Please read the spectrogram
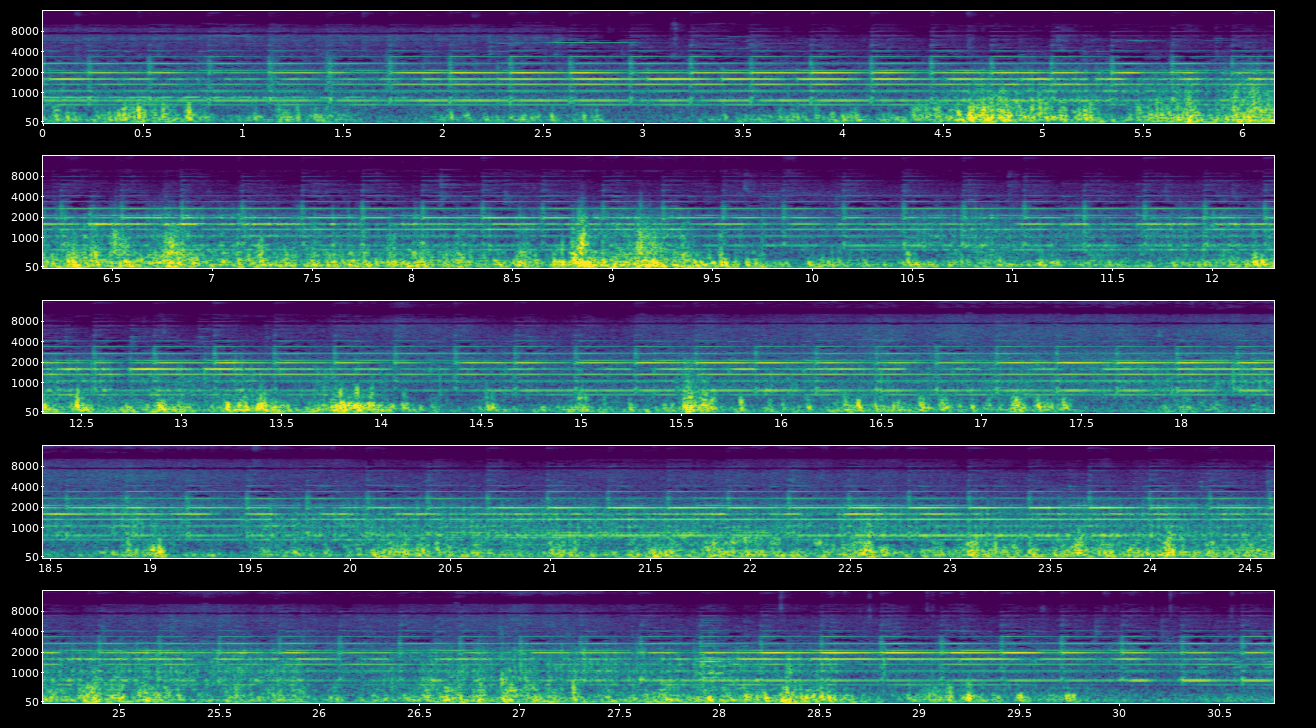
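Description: Commuter train sounds with wind buffeting the microphone in uneven low gusts. A set of steady tones holds throughout, and the rumble is loudest from about four to fourteen seconds in.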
